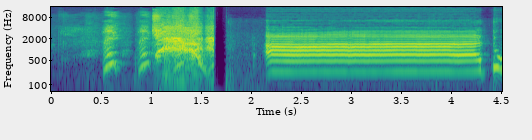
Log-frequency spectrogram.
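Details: Voiced gasping intakes lead into a sharp, noisy sneeze burst, then a long, steady sustained voiced tone until the end: sneeze.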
